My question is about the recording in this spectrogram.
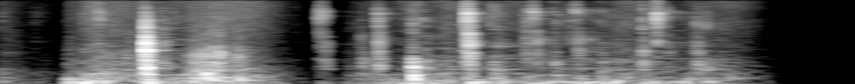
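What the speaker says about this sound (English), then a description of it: "let's type in his name" A name is tapped out on a computer keyboard in a short run of quick, uneven keystrokes, close and fairly quiet, followed by silence.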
